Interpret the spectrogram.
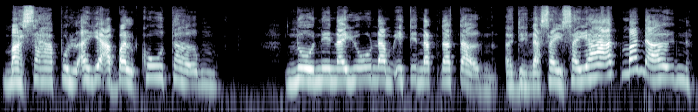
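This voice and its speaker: Lively middle-aged Ilocano mother. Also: fairly high pitch, slow pace. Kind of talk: comedy drama acting.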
